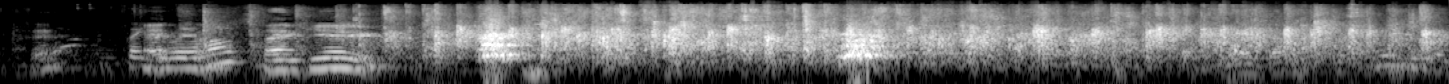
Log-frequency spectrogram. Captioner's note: applause and guide dogs barking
